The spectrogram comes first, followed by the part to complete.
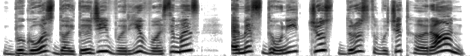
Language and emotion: Kashmiri, surprised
